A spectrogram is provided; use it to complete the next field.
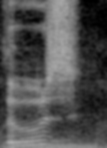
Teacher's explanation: when you pronounce that Z you can feel the vibration here in your throat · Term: voiced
